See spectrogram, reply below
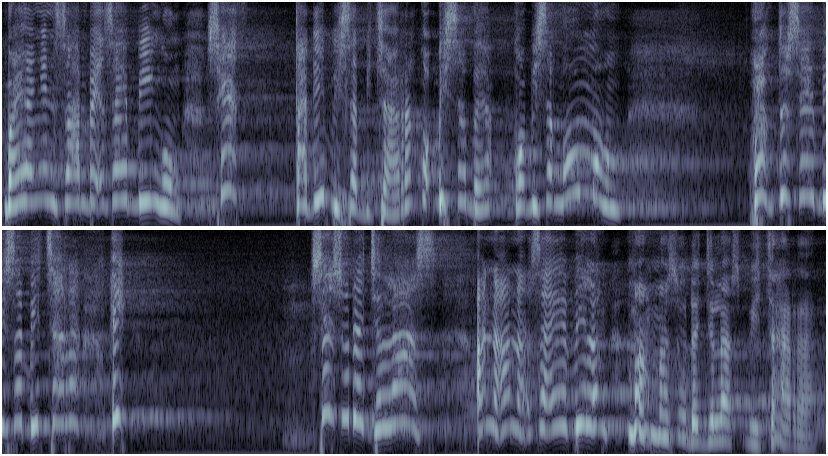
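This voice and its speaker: A woman's voice: very high voice, moderate pace, fairly bright tone. A middle-aged woman from Manado giving a heartfelt sermon testimony, speaking earnestly and confessionally to the congregation. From Manado, Indonesia. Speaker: guest preacher. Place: church sanctuary. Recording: reverberant church hall.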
